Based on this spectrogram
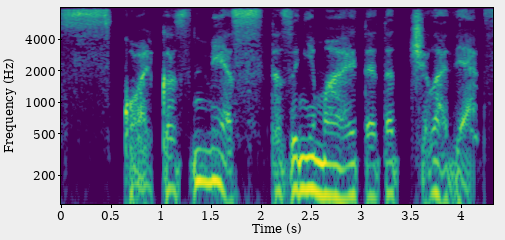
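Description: A put-on character voice whispers at a very slow pace. The sound is raspy and hissing. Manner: hissing, offended.

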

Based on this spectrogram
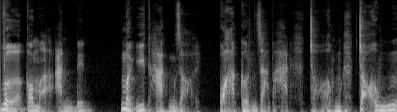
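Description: The recording is plain reading aloud, set against a quiet background.

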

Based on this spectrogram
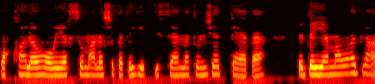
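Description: Someone reads the text aloud in a natural voice.

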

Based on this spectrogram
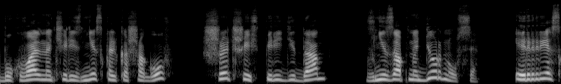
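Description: Against a quiet background, reading aloud in a natural voice with ordinary pitch variation

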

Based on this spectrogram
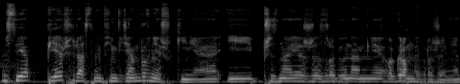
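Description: A man with an unremarkable speaking voice, medium pitch, ordinary pitch variation, and a fairly quick pace. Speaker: film podcast host. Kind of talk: casual chat.

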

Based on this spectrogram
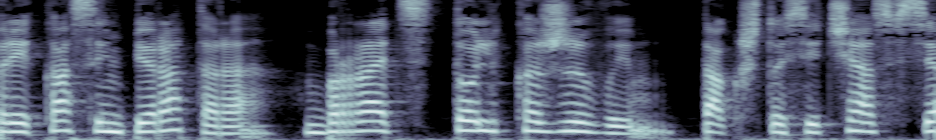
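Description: In a natural voice, the text is read aloud.

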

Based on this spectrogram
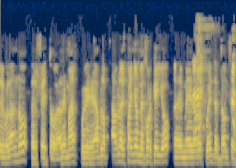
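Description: The speaker is a man at medium pitch, talking at a very fast pace. His intonation is fairly even. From Sardinia, Italy. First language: Sardinian/Italian (speaking Spanish). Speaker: cultural association representative. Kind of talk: interview.

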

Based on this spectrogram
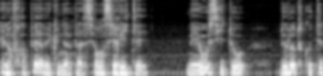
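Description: This is someone reading aloud. It is done in a natural voice.

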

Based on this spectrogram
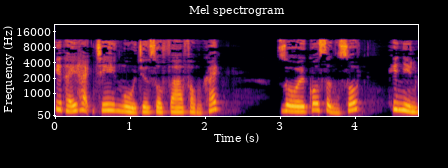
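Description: A natural reading voice is heard. Behind it, all is quiet.

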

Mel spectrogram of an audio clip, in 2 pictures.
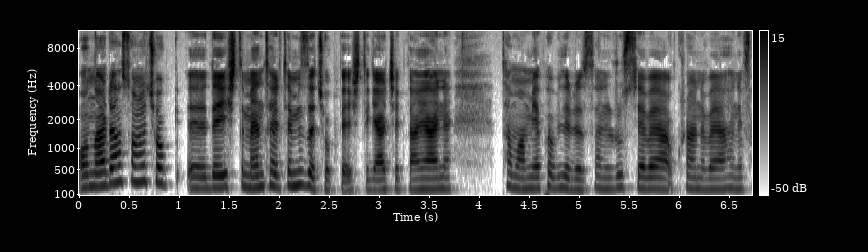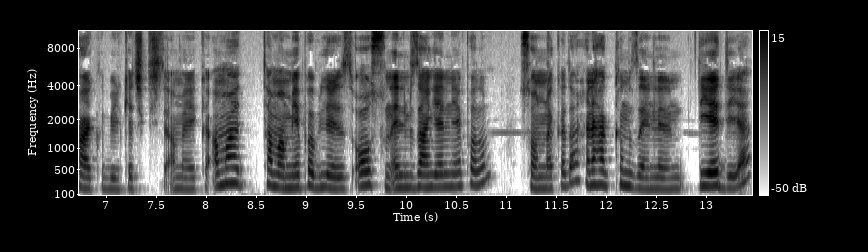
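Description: Very fast talking comes with ordinary variation in pitch. Behind it, the recording is very clean and the background silent. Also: woman, medium pitch for a woman. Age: 20s. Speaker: fencer. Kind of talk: interview. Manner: confident.

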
